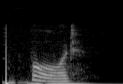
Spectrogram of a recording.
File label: "board", English; the home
